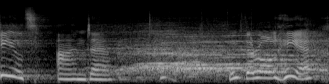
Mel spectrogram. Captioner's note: audience cheering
